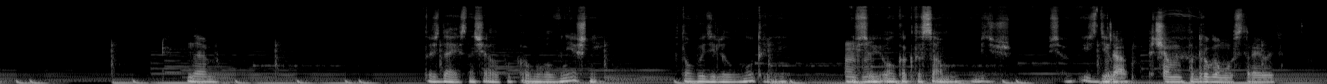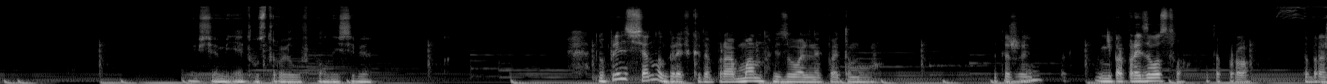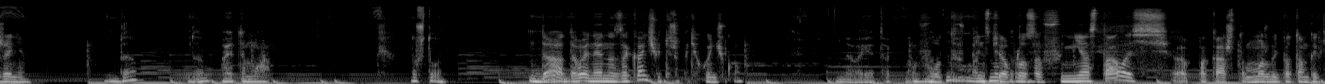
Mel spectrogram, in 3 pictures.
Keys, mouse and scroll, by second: 5.0 Escape, 6.0 ctrl+click, 11.7-12.6 typing, 21.3 ctrl+Delete, 22.1 Delete, 22.4 ctrl+z, 23.1 Delete, 24.3-25.2 typing.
